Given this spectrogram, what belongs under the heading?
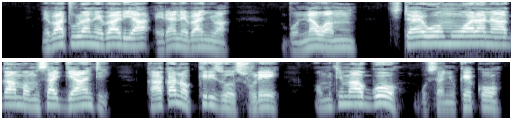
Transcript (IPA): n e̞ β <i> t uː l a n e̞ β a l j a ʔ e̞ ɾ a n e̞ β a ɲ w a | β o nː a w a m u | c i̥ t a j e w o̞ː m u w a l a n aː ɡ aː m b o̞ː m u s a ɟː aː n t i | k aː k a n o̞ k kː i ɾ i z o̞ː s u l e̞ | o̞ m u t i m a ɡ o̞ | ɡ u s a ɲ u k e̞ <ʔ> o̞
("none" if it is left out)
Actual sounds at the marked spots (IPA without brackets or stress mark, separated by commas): a, k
